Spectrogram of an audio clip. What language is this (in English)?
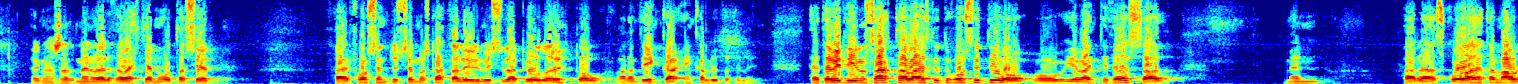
Icelandic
